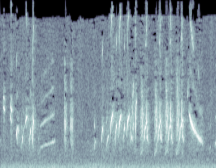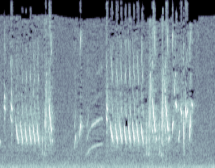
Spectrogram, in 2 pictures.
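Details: European goldfinch, chaayba-style song, Souk Ahras: varied bright twitters and slurred whistles, a rapid even trill, upward-sweeping notes, then another fast trill of repeated chirps.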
